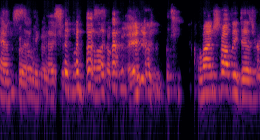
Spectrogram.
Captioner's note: laughing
